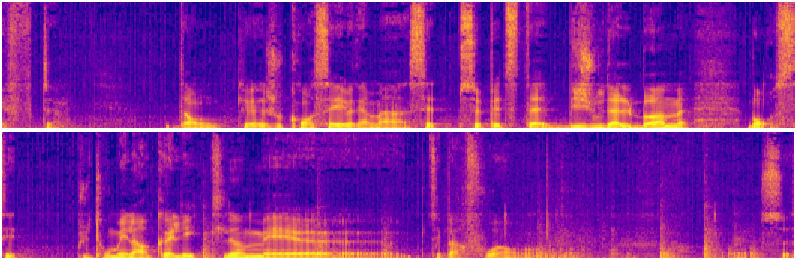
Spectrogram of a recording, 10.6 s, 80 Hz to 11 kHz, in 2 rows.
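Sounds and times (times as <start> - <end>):
speech: 0.0 - 0.5, 1.1 - 9.2, 10.2 - 10.5
wooden chair creaking: 6.4 - 10.5.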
